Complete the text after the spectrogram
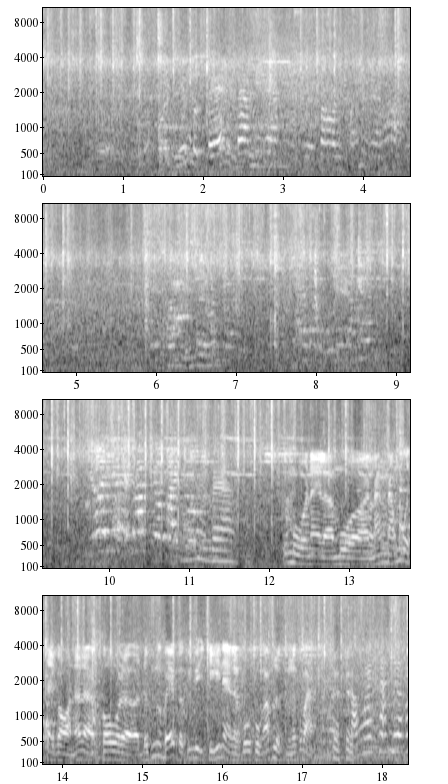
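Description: Plastic gloves rustle and crinkle as hands squeeze soft dough.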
